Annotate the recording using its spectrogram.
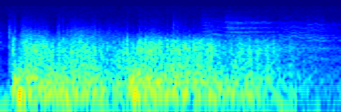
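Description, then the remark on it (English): Heavy gunfire and explosive blasts roar continuously as troops fire on the robot Number Five and blow it to pieces, a dense, loud barrage of booming fire that swells midway and then slowly fades, with no voices. “Number five is blown to pieces by heavy gunfire.”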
